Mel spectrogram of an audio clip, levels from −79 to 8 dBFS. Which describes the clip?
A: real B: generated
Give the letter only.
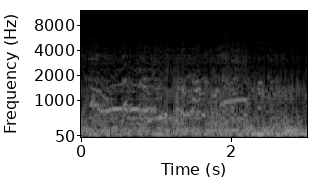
B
